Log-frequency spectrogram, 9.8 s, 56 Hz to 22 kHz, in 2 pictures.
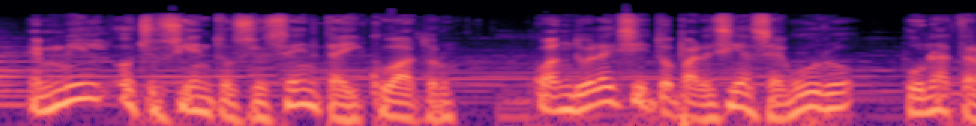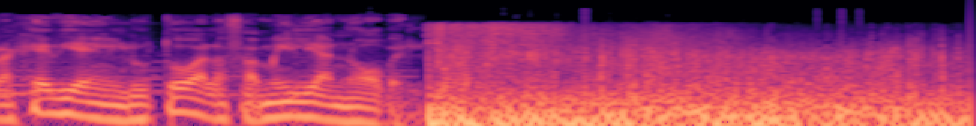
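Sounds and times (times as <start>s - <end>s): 
speech: 0.2s - 7.5s
massive explosion tearing through a nitroglycerin factory: 7.1s - 9.7s.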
